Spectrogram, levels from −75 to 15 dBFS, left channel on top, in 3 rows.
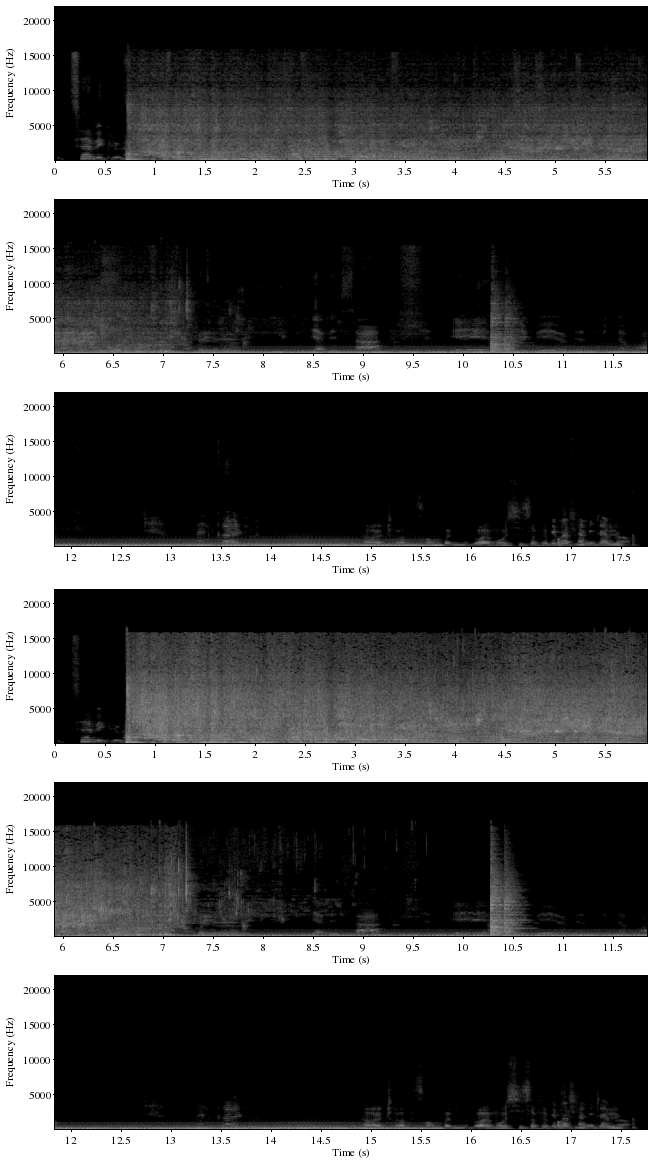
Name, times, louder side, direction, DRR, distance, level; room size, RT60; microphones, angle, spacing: voice 1, 0.2-2.5 3.1-3.6 4.1-7.8 8.4-12.0 12.7-13.9 16.8-17.6, left 2 dB, 30° left, 0.8 m, -48 dB
sound 1, 0.7-7.9 8.2-8.3 8.5-8.6 10.3-10.6, right 8 dB, 85° right, 0.5 m, -27 dB
sound 2, 3.0-15.7, left 2 dB, 65° left, 0.9 m, -33 dB
voice 2, 7.3-8.0 14.9-17.5, right 1 dB, 20° right, 0.7 m, -43 dB
3.0 x 2.8 x 2.6 m
head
